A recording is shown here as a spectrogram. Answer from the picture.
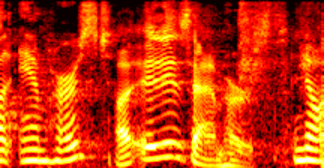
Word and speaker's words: Amherst: Well, the textures are taking It is Amherst. It is not Ammerst. It is not Ammerst. Is it Ammerst? It's Ammerst. Ammerst. Well, okay. Did you call it Amherst?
